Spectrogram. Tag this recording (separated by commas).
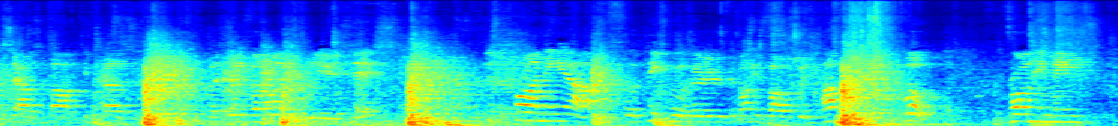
Speech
